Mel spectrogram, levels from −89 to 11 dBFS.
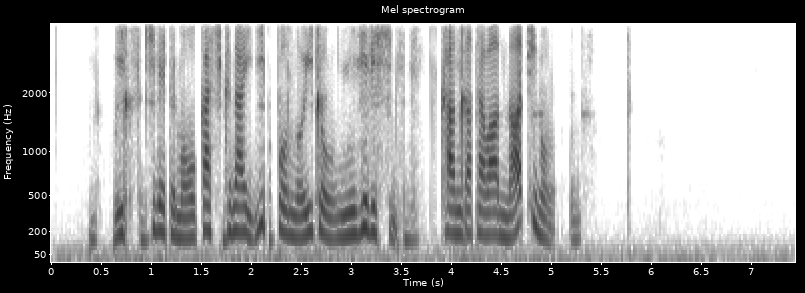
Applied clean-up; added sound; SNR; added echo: neural diffusion model UNIVERSE++.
